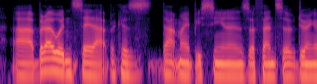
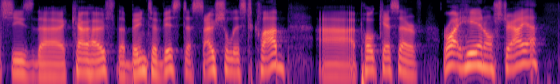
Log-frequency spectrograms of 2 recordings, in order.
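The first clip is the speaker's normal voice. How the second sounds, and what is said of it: Bad put-on Australian accent. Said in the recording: “doing a bad Australian accent”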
